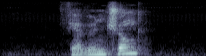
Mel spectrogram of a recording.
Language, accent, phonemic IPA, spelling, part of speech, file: German, Austria, /fɛɐ̯ˈvʏnʃʊŋ/, Verwünschung, noun, De-at-Verwünschung.ogg
- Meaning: malediction, curse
